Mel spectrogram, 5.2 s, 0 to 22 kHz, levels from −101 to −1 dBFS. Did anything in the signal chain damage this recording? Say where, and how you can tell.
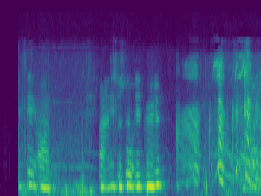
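Yes, at the codec: from 3.43 to 3.51 s the background becomes steady, featureless comfort noise, about 1 dB quieter, likely discontinuous transmission filling an 80 ms pause.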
